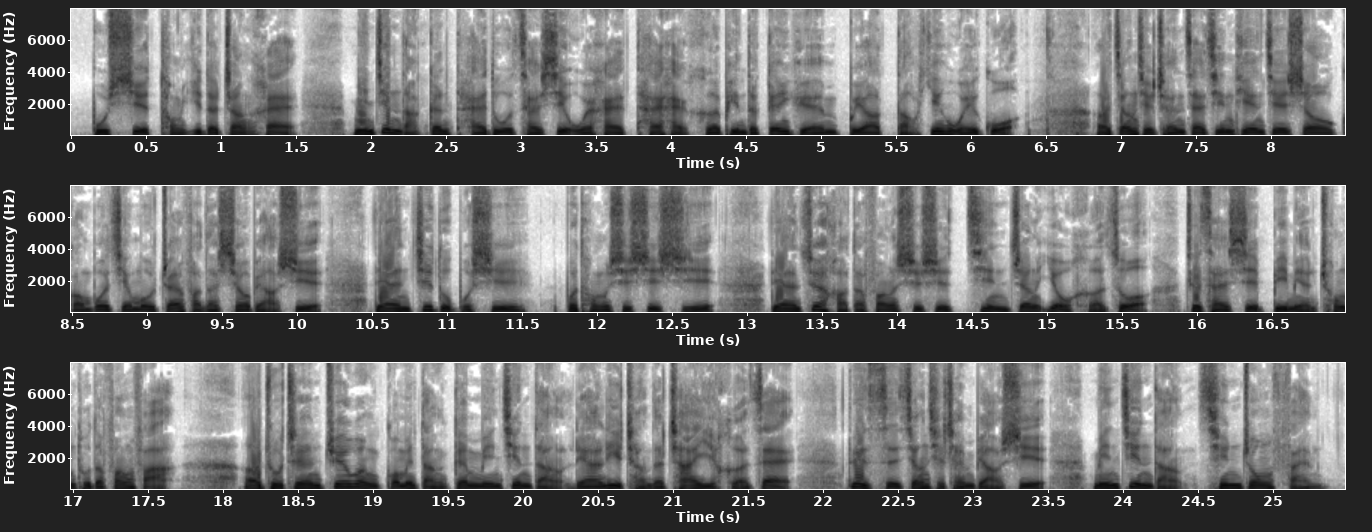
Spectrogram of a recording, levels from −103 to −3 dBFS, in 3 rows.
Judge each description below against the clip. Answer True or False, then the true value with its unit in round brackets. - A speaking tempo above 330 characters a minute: False (280 characters per minute)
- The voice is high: False (120 Hz)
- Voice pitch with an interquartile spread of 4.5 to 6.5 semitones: True (5.2 semitones)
